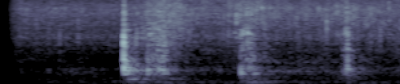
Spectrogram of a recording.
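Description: White rice frying in a pan with a steady sizzle, stirred with a wooden spatula: three scraping strokes against the pan, the first the loudest.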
